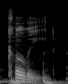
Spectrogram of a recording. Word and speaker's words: Khalid: They're going to have people uh, like Chaka Khan, Khaled, not your Khaled Milan, the singer. Oh, I'm sorry, Khalid.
